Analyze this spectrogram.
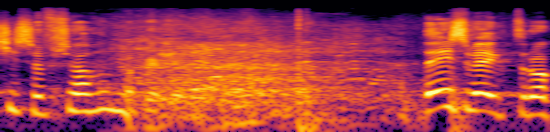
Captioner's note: laughter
